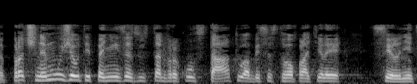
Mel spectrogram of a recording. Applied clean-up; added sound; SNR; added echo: none; none; none; none.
